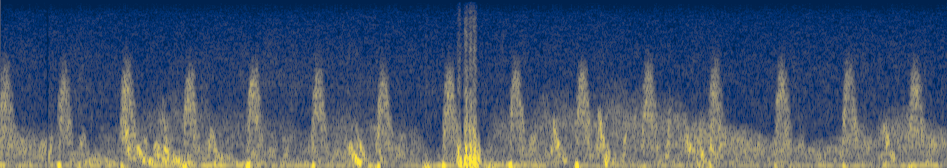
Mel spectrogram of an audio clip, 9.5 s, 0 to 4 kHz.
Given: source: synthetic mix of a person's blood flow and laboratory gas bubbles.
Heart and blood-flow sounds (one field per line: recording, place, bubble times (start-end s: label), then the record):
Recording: Doppler ultrasound of blood flow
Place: subclavian vein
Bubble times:
no bubbles
From the record:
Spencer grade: 0 (complete lack of bubble signals)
